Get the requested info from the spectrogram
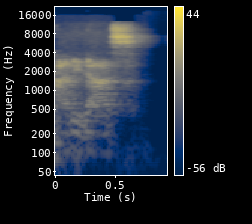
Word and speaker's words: Adidas: Adidas. yeah. That's actually how it's supposed to be pronounced, right? Yeah.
